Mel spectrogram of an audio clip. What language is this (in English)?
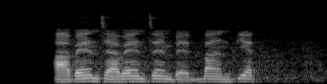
Matsés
